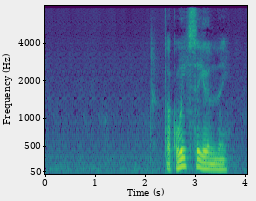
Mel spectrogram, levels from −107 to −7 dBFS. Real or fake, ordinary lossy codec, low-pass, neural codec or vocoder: fake; none; none; codec, 16 kHz, 1 kbps, FunCodec, trained on LibriTTS, 50 frames a second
